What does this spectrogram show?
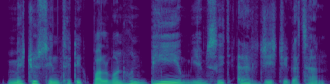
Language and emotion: Kashmiri, fearful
